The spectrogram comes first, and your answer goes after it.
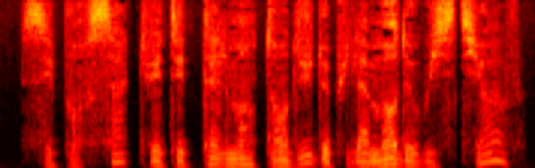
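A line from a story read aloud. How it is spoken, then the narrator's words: Murmured. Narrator (French): murmura Cal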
